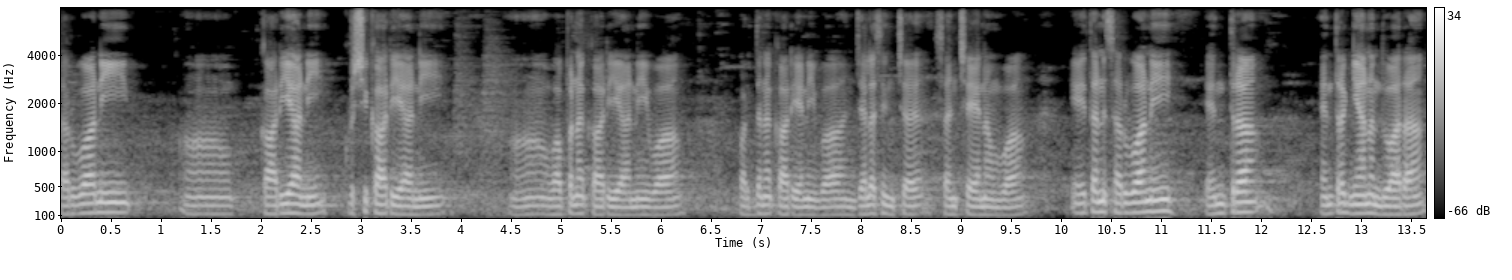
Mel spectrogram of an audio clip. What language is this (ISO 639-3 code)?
san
